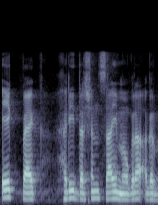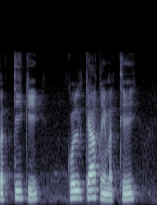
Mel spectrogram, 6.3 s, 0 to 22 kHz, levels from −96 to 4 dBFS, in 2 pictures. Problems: none marked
